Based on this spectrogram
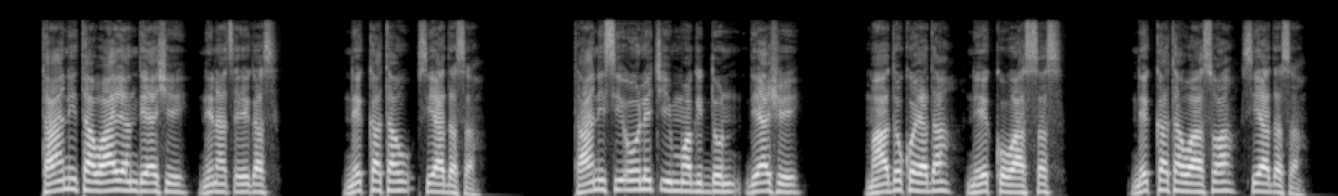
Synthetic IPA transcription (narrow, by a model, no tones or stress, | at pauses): t̪aːnɪt̪ɐwaːjɐnd̪ɛʔɐʃɛnɛnɐt͡sʼe̞ːɡɐs | nɛkːɐt̪ɐwsɪjad̪ɐsɐ̰ | t̪aːnɪsɪo̞ːlɛt͡ʃʼɪːmːʊɐɡɪd̪ːɔnd̪ɛʔɐʃɛ | maːd̪ɔkɔjɐd̪ɐneːkːɔwaːsːɐs | nɛkːɐt̪ɐwaːsʊwaːsɪjaːd̪ɐsɐ̰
